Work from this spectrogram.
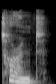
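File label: "torrent", English, British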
